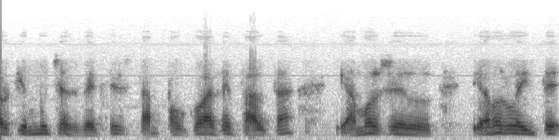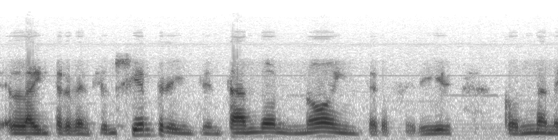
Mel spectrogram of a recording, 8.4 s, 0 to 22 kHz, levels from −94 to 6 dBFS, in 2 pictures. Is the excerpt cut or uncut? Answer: cut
